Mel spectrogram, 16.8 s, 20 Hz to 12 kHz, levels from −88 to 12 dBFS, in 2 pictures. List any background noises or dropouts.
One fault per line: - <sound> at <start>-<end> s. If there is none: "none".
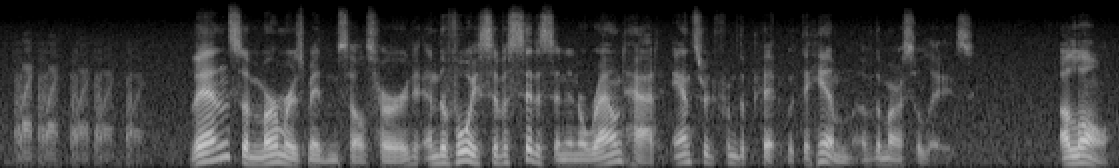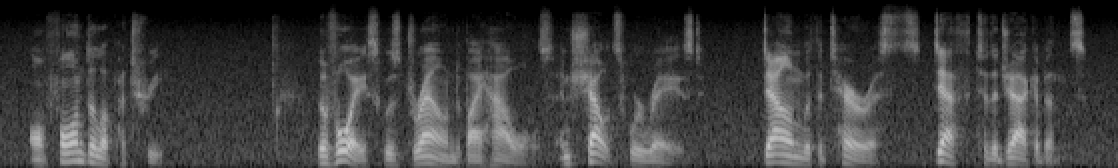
- laugh at 0.1-1.1 s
